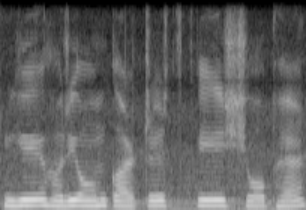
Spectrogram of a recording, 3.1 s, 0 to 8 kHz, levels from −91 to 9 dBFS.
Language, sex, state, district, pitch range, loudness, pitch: Hindi, female, Haryana, Rohtak, 190-210 Hz, -13 LUFS, 205 Hz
